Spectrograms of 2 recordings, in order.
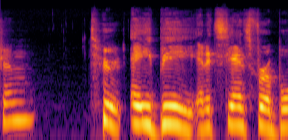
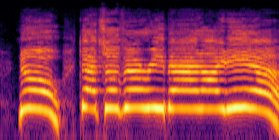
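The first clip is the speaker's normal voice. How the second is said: put-on very high, very slow, drawn-out wailing scream; 12 semitones higher, 5 dB louder than usual. Retelling a Jurassic Park III scene with the Spinosaurus: imitating a screaming character. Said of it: "He's screaming right now".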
